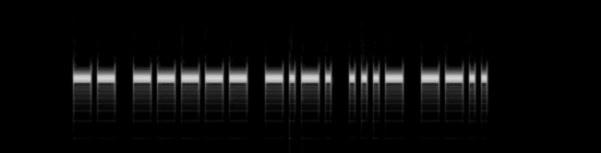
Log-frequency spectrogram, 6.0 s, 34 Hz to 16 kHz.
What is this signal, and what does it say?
Morse code, heard as a keyed tone, about 20 wpm, 700 Hz. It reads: M0CVZ
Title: DXCC-100 Call Signs - 5 Characters - 20wpm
